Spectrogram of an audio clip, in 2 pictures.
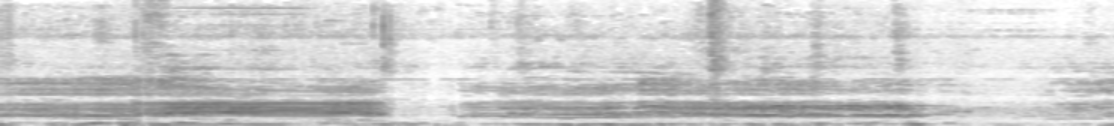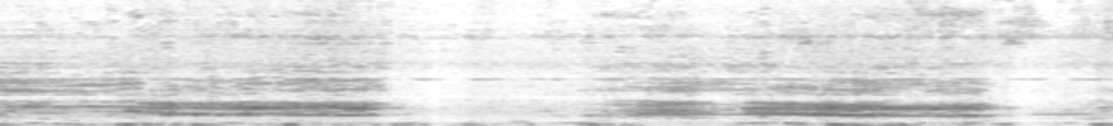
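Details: Loud, high water buffalo bellows repeated about every four to five seconds, each a sustained harmonic cry, with a quieter gap midway and pulsing music running beneath the whole sequence.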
